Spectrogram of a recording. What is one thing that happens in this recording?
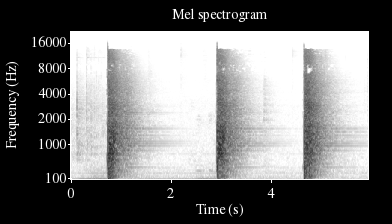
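A pistol fires three loud shots that ring briefly in a small room.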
